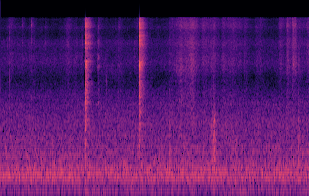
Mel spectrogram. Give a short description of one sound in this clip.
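Plastic tubing rustles and knocks as a man handles it.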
